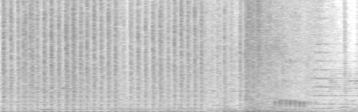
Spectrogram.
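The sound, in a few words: jackal vehicles firing on troopers in video game Boom Beach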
